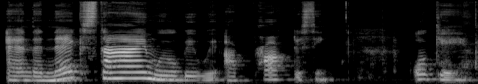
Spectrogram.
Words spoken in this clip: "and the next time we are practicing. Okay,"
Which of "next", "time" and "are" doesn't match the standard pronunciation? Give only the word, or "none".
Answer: are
